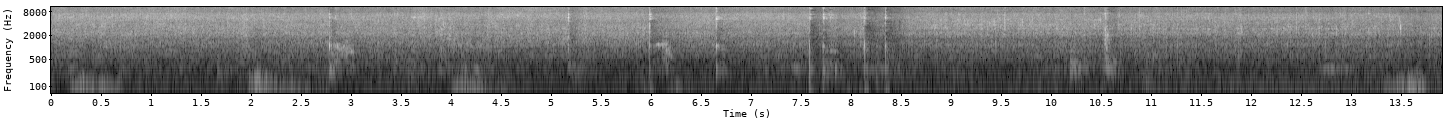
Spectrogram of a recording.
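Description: Oil sizzling steadily in a metal kadhai as steamed stuffed brinjals fry, with scattered scrapes and clicks of a metal spatula gently turning them.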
